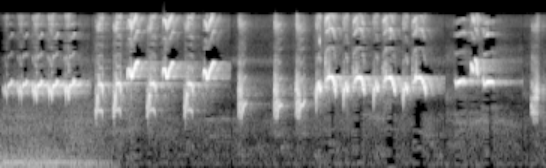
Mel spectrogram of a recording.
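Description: A small bird chirping: quick runs of short, high, repeated notes, with a couple of brief pauses.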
